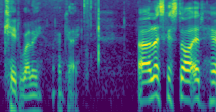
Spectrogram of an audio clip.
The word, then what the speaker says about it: Kidwelly: Just Kidwelly. I don't know, because it says it's pronounced differently. It's It's almost the same thing. Yeah, so it's Kidwelly.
